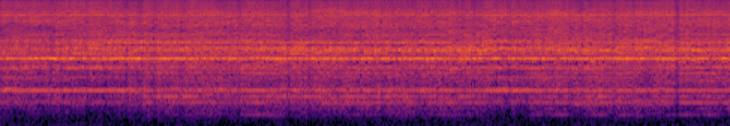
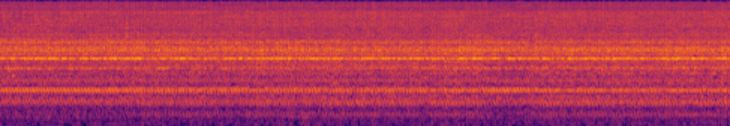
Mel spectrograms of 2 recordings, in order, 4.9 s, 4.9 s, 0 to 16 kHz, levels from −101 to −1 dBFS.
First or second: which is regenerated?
first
